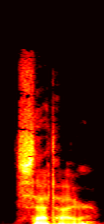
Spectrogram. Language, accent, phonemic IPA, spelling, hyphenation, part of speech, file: English, US, /ˈsætaɪɹ/, satire, sat‧ire, noun, En-us-satire.ogg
